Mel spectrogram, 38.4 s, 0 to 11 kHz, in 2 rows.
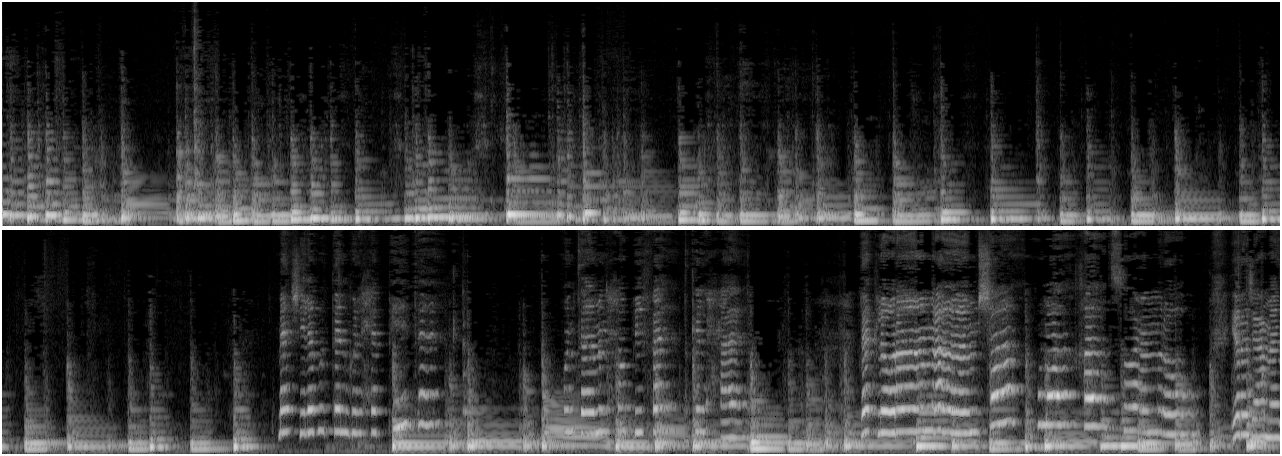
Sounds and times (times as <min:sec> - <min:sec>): Music: 0:00.0 - 0:23.3, 0:23.9 - 0:38.3.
